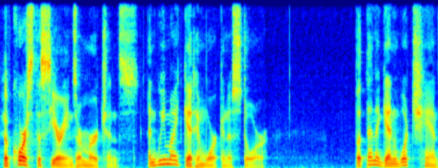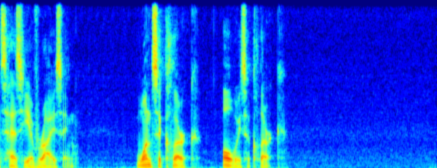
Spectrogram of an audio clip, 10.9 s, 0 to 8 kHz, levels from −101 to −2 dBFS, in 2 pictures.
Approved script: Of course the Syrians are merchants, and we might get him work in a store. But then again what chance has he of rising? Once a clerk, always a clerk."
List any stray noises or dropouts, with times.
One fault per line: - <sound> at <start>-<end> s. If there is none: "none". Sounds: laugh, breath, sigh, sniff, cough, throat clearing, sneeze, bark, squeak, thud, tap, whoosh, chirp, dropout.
none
